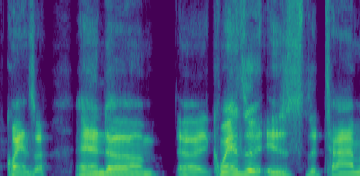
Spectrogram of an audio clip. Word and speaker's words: Kwanzaa: Kwanzaa. It's two syllables. Right, Kwanzaa.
